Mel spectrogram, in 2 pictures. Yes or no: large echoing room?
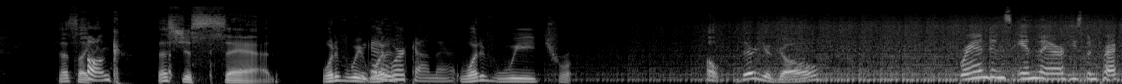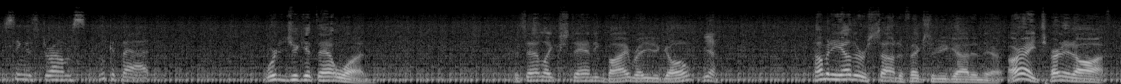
no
